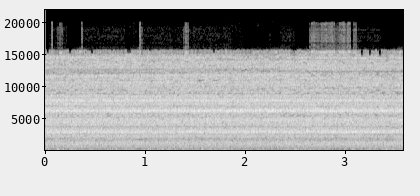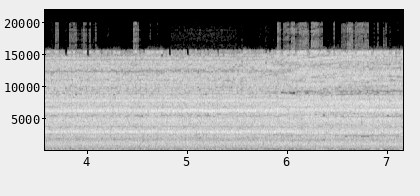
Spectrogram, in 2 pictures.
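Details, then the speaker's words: 2014 Vauxhall Movano 2.3 diesel (M9T 870), non-starter, about 90 psi compression in cylinders 2 and 3, engine off during leak-down test: steady loud hiss as air passes into the adjacent cylinder carrying some oil; owner suspects cracked block or blown head gasket. "this could be the engine block um having a crack or I might be lucky it might be just the head gasket gone"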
